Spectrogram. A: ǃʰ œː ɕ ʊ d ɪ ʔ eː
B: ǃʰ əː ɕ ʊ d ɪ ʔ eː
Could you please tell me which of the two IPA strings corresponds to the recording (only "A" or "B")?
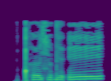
B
